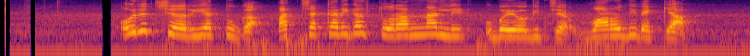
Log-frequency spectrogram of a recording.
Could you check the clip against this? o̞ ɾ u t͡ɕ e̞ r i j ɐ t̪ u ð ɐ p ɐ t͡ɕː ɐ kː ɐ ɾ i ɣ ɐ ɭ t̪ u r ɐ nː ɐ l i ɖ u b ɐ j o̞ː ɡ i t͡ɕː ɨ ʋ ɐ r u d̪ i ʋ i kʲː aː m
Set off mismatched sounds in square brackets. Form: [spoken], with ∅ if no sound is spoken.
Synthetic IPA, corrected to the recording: o̞ ɾ u t͡ɕ e̞ r i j ɐ t̪ u [ɣ] ɐ p ɐ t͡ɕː ɐ kː ɐ ɾ i ɣ ɐ ɭ t̪ u r ɐ nː ɐ l i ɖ u b ɐ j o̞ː ɡ i t͡ɕː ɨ ʋ ɐ r u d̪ i ʋ [e] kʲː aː m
